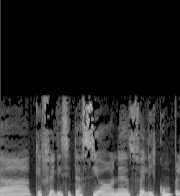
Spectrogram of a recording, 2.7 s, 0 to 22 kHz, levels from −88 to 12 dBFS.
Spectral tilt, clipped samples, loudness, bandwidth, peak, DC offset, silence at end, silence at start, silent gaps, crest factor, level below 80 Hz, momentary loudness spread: -4.5 dB/octave; under 0.1%; -16 LUFS; 11.5 kHz; -2 dBFS; under 0.1%; 0 s; 0 s; none; 14 dB; -54 dBFS; 4 LU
